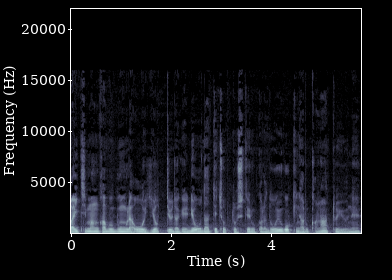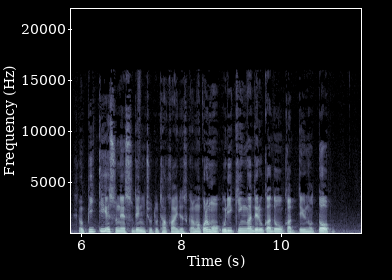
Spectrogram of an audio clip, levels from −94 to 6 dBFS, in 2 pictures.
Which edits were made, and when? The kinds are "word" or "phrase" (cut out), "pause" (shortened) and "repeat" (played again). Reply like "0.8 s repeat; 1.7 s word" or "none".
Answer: 5.9 s pause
